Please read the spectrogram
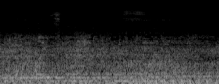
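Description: A helicopter flying by, heard as a steady drone.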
